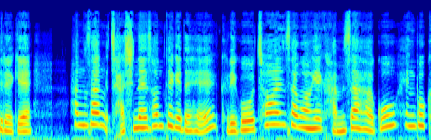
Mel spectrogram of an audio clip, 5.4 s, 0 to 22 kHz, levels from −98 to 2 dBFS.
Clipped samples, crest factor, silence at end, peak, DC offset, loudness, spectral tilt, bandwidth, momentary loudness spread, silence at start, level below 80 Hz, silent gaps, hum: under 0.1%; 14 dB; 0 s; -14 dBFS; under 0.1%; -29 LUFS; -5 dB/octave; 16 kHz; 6 LU; 0 s; -60 dBFS; none; none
